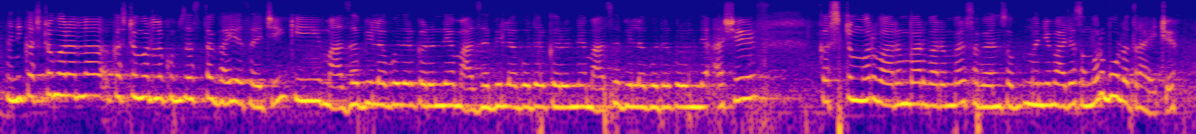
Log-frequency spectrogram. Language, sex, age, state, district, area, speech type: Marathi, female, 30-45, Maharashtra, Nagpur, urban, spontaneous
